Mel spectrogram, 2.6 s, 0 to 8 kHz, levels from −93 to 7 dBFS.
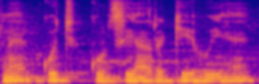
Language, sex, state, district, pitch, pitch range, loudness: Hindi, male, Uttar Pradesh, Saharanpur, 125 Hz, 120-130 Hz, -15 LUFS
